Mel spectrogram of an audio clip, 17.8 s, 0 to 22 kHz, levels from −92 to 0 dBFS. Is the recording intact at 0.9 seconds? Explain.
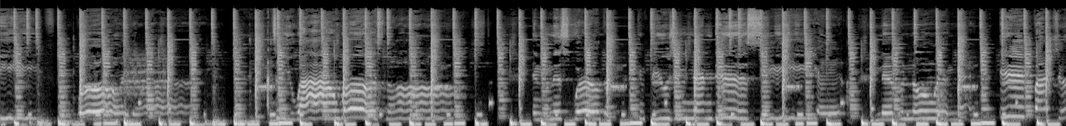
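No. At 0.9 seconds the audio sits inside a stretch, from 0.42 to 0.95 s, where the sound is cut by the noise suppressor. The suppressor treated this passage as noise and pulled it down, by about 21 dB at its deepest, so held and fading parts sink while sharper onsets survive. On a waveform the envelope collapses for roughly half a second, and on a spectrogram sustained bands fade toward the background while brief vertical transients remain.

This dip is the sharpest instance of a wider fault, a speech-tuned noise suppressor applied to sound that isn't speech. Across the whole clip it keeps mistaking steady tones, ambience and decaying tails for noise, so the gain swings by roughly 5 dB. That produces a pumping, fluttering thinness. A spectrogram shows tails clipped short and mid-level energy blotchy rather than smooth, and a waveform shows the envelope breathing unevenly rather than following the sound's natural decay.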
